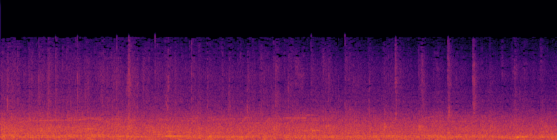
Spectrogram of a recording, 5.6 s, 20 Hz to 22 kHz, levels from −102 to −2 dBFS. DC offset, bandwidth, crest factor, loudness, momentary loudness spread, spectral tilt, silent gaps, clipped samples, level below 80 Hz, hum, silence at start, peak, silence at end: under 0.1%; 16.5 kHz; 14 dB; -37 LUFS; 2 LU; -3.5 dB/octave; none; under 0.1%; -56 dBFS; none; 0 s; -22 dBFS; 0 s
